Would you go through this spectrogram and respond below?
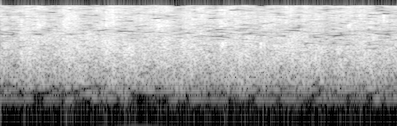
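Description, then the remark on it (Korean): An audience claps their hands together to give glory to God, in sustained, dense applause, a steady crackling wash of many overlapping claps with no talking over it. “우리 박수 한번 치겠습니다.”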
